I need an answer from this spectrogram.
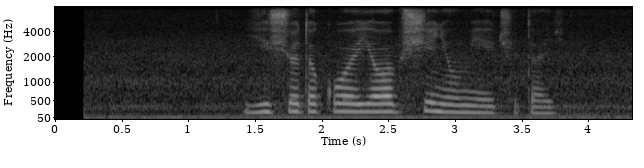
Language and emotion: Russian, angry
